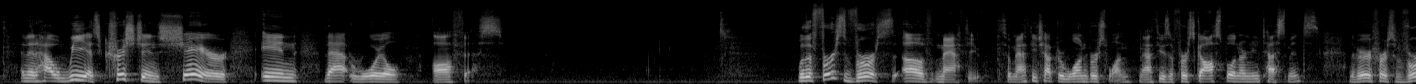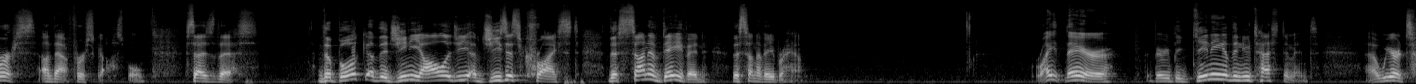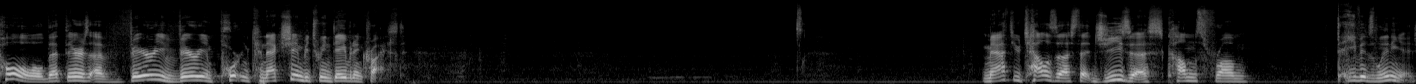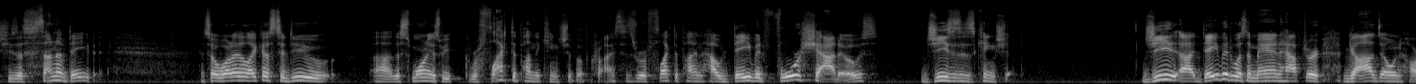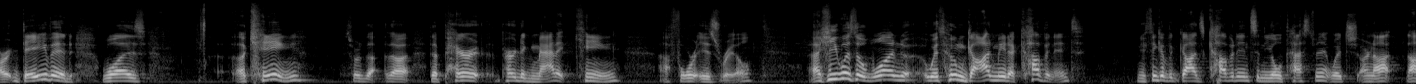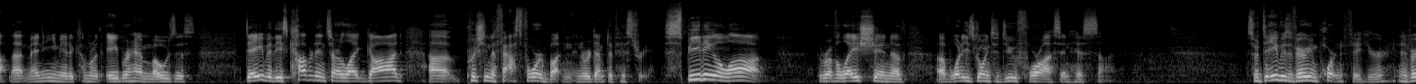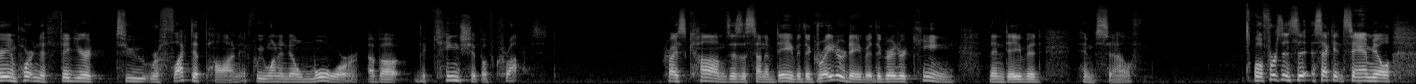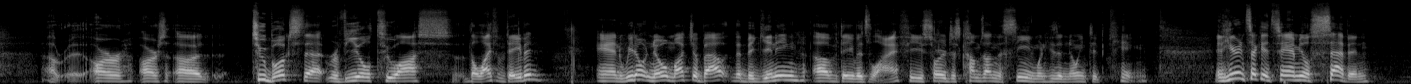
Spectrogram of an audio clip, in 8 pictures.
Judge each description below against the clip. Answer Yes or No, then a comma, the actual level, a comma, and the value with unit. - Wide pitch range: Yes, wide, 6.1 semitones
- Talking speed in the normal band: Yes, average, 160 wpm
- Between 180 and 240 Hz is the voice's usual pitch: No, medium, 150 Hz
